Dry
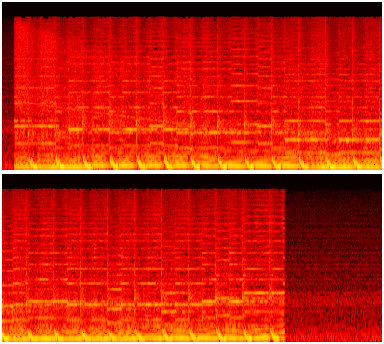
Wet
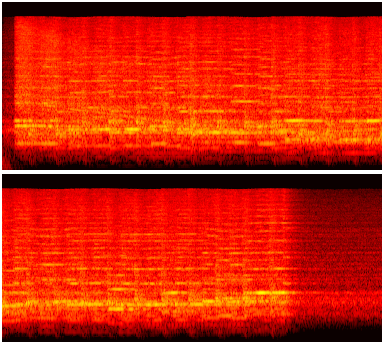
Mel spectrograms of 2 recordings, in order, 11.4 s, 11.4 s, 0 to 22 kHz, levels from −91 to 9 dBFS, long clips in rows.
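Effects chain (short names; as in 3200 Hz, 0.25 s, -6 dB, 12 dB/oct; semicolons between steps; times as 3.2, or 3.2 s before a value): HPF 650 Hz 24 dB/oct; vibrato 0.74 Hz 13 cents; two-slope reverb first 0.56 s, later 2.2 s, from -18 dB, DRR -8 dB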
